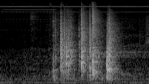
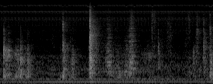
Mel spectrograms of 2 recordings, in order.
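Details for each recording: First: Toshiba SD6100 DVD player (2008) with no-play fault, at power-on: quick burst of three or four clattery mechanical clicks from the loader, then quiet; a belt suspected, possibly more. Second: Toshiba SD6100 DVD player from an estate with a no-play fault, tray belt left original and a swelling capacitor noted, powered up to test the tray; quiet motor hum, light clicks and a firm closing clunk; tray doesn't slip, working normally.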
